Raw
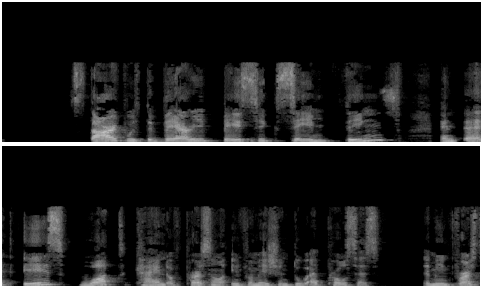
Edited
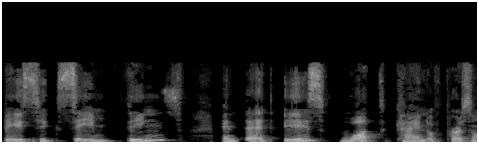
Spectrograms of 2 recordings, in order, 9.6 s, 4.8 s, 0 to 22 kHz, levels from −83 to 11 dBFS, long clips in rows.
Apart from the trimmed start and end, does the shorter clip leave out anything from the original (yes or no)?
no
